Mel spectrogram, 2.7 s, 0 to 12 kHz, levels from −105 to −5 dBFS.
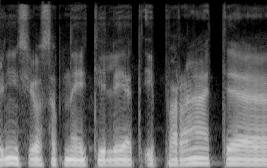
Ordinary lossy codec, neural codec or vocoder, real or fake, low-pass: Opus, 32 kbps; vocoder, 44.1 kHz, 128 mel bands every 512 samples, BigVGAN v2; fake; 10.8 kHz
